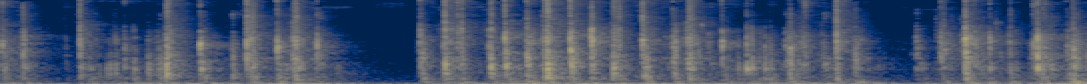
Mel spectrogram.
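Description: Rapid clicking keystrokes as code is typed on a computer keyboard, dense and steady with two brief pauses, close and clear with no talking.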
